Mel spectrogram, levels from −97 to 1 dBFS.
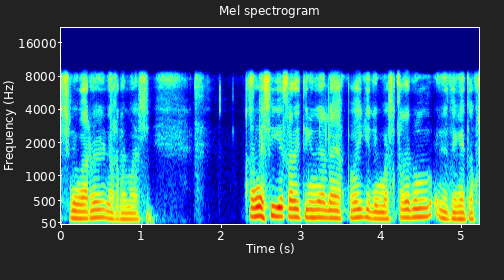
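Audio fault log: throughout, clock drift between sender and receiver: The sound carries small, unevenly spaced timing hiccups from start to end, with a faintly dragging pace. The sender's clock runs about 3% slow against the receiver's, so the jitter buffer keeps draining and must be topped up.
0.45–4.93 s, repeated timing corrections: This stretch plays at 97% speed. The receiver keeps repeating short fragments, all in the same direction but unevenly spaced, adding roughly 150 ms overall to stay in step with the slow sender.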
